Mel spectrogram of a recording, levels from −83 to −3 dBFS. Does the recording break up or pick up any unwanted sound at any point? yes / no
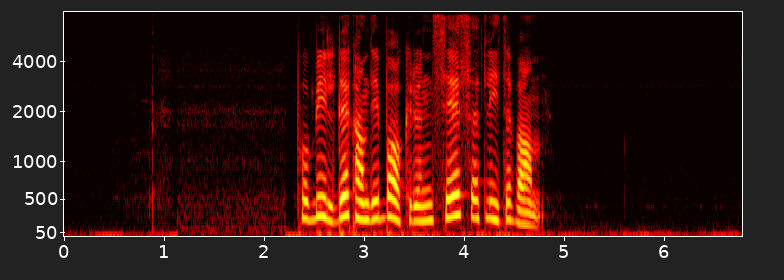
no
